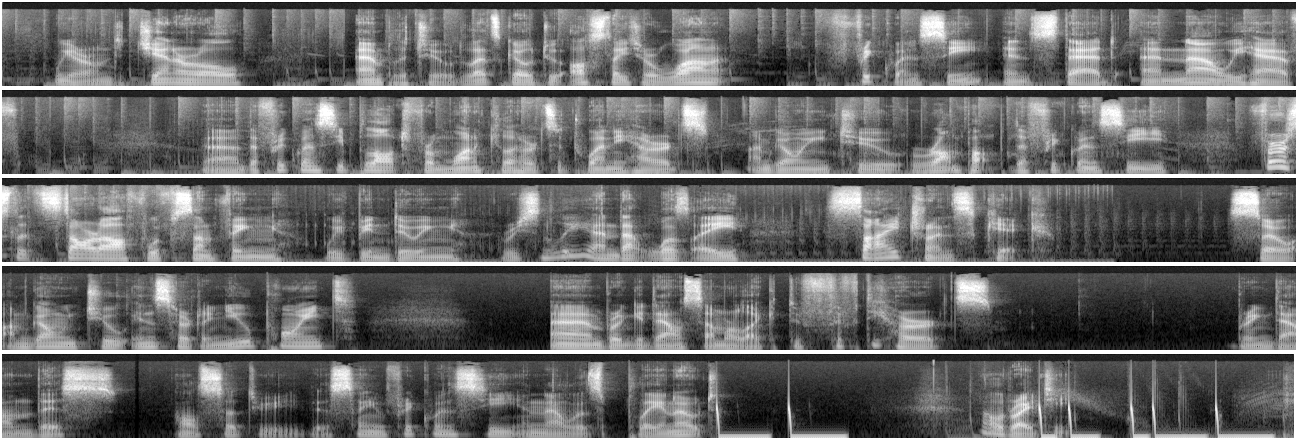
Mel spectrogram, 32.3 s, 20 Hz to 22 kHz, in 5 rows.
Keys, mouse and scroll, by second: 0.0 click, 1.2 click, 2.2 click, 3.2 click, 4.6 click, 11.0-13.2 drag, 14.5 click, 20.3 click, 20.7-24.5 drag, 25.2-28.7 drag.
